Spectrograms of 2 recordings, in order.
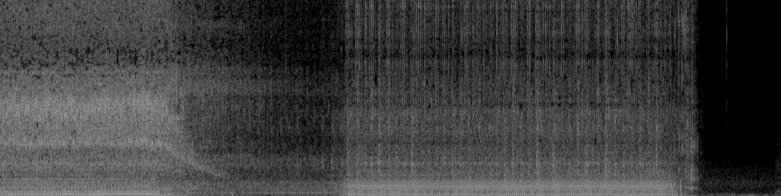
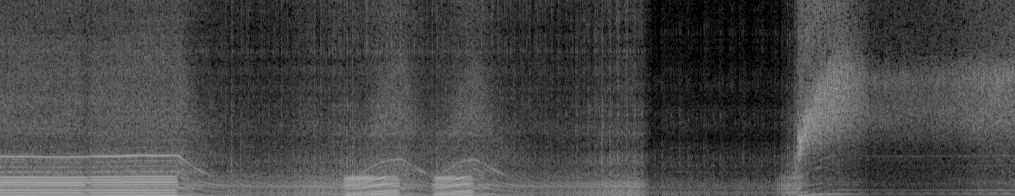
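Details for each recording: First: Husqvarna string trimmer at full throttle: screams high then sags and picks back up at lower uneven pitch, unable to hold constant speed; most likely cause suspected is faulty carburetor fuel-metering diaphragm. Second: Husqvarna string trimmer two-stroke, after recoil repair and carburetor adjustment for too-high engine speed: crisp steady high revs, two clean throttle blips, then a settled even idle; running healthy.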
